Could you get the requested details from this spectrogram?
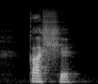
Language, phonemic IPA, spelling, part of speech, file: Dutch, /ˈkɑʃə/, kasje, noun, Nl-kasje.ogg
- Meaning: diminutive of kas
